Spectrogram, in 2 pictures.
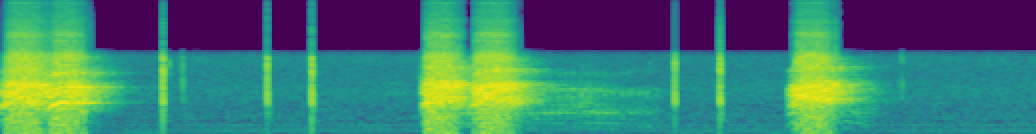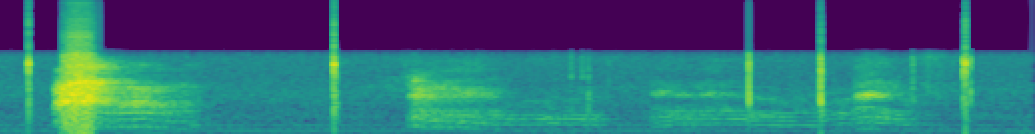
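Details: Bubi, a Miniature Pinscher, gives loud sharp barks about every one to two seconds, some doubled. Softer whiny yips and scattered clicks follow near the end.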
